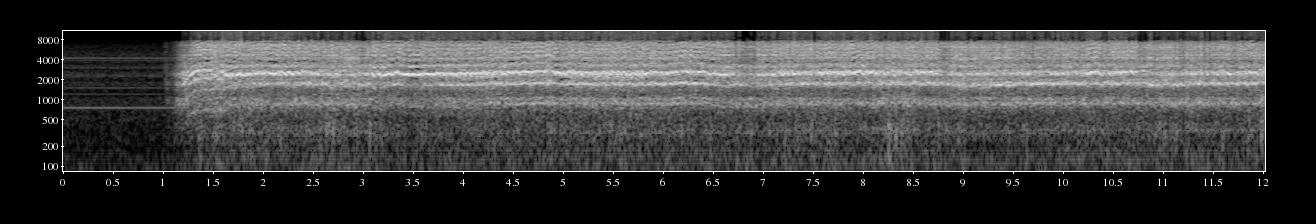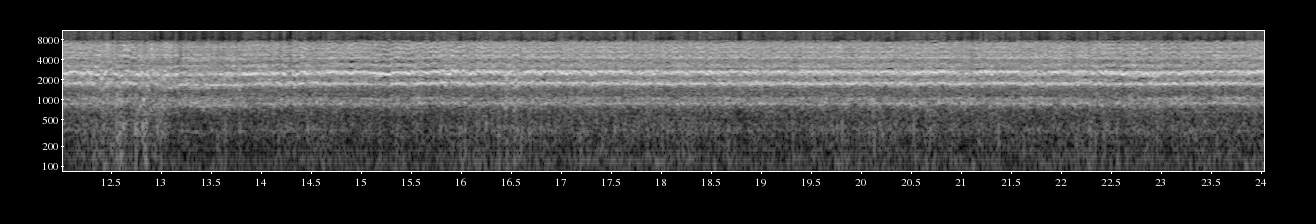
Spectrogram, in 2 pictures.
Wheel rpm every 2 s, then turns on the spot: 60, 220, 220, 220, 220, 230, 210, 220, 230, 230, 240, 230.
none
